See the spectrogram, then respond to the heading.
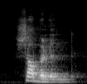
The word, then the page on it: suck: /sʌk/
